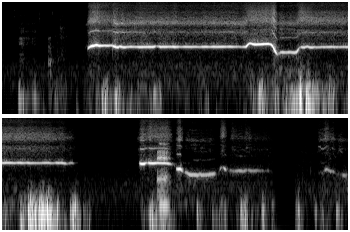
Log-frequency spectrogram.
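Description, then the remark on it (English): A person whistles a TV theme melody, holding long, steady notes that swoop down in pitch, with soft rhythmic low thumps underneath; after a brief pause the whistling resumes. “Please tell me you're about the hum- you're about the fucking whistle the Doctor Who theme.”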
